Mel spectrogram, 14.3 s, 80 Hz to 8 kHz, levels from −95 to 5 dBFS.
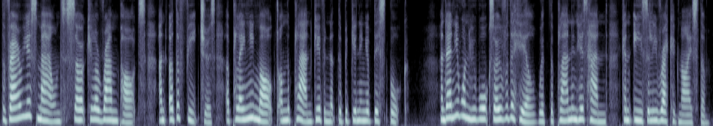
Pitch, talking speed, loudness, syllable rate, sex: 225 Hz, 160 wpm, -18 LUFS, 4.7 syllables/s, female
